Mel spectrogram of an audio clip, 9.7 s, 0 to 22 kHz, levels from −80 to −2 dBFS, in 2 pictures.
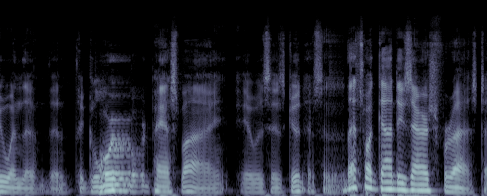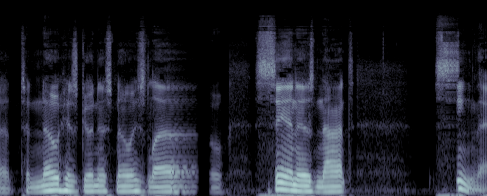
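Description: AAC frame loss with concealment occurs at 0.99–1.53 s after "when the the the", 3.27–3.45 s after "it was his goodness", 6.58–7.12 s before "sin is not", and 9.29–9.46 s. The decoder fills missing audio from earlier spectra, producing brief smeared, phasey patches.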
